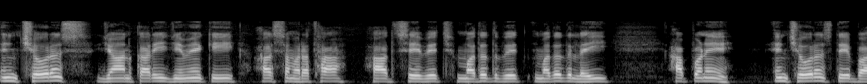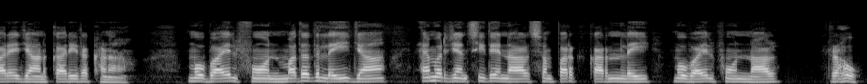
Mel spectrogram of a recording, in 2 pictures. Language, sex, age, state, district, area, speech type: Punjabi, male, 45-60, Punjab, Jalandhar, urban, spontaneous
